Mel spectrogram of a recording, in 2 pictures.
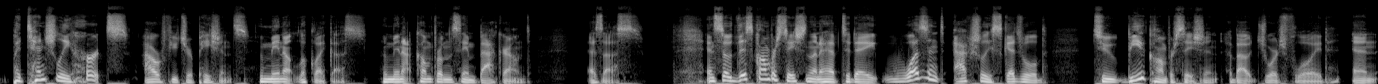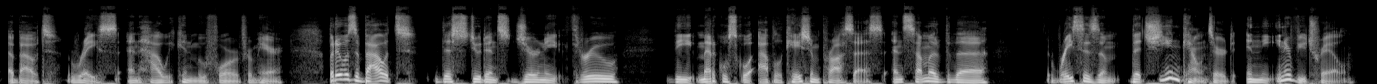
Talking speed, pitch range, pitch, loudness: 165 wpm, 95-130 Hz, 115 Hz, -17 LUFS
